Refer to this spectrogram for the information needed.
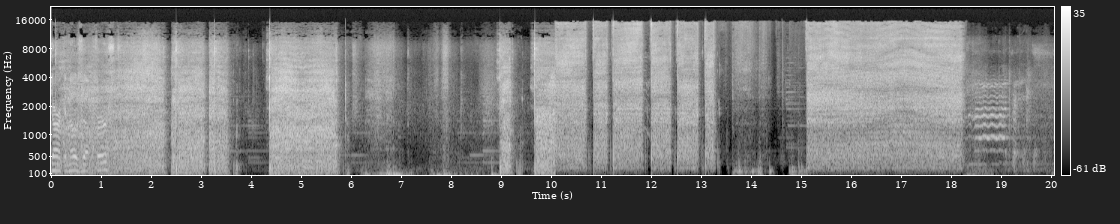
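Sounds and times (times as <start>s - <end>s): gas torch flame hissing: 0.0s - 5.9s, 9.0s - 14.3s, 15.1s - 18.3s.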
